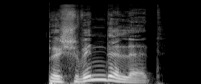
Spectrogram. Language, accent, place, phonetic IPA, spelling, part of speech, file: German, Germany, Berlin, [bəˈʃvɪndələt], beschwindelet, verb, De-beschwindelet.ogg
- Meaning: second-person plural subjunctive I of beschwindeln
